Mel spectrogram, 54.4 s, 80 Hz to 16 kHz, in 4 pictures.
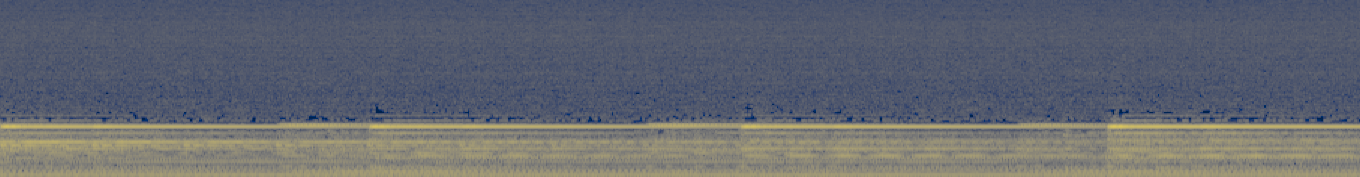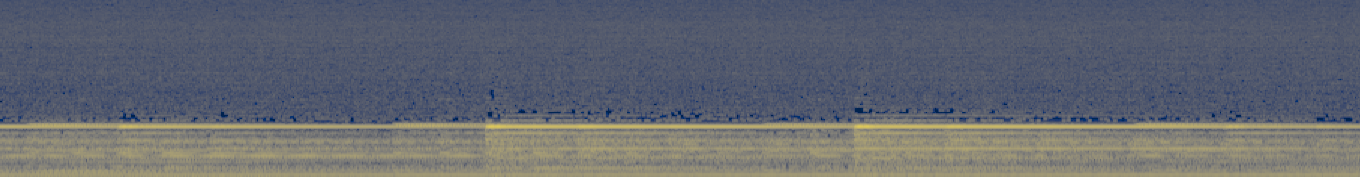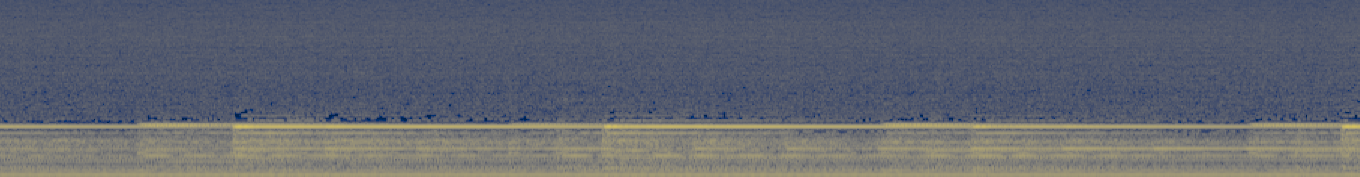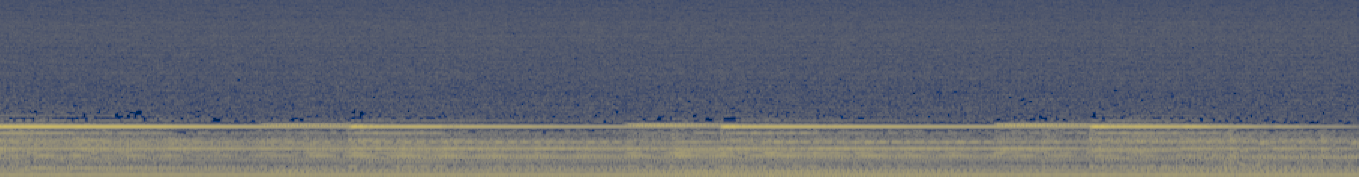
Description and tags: This file is a residua result of a song I made a long time ago. I don't know where the original song files are but I've always kept these sound bites. I think I used a old timey radio looking shure condenser mic, mackie mixer, and a mac. This is a softer portion of the clip.
delay, effects, guitar, line6, soft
